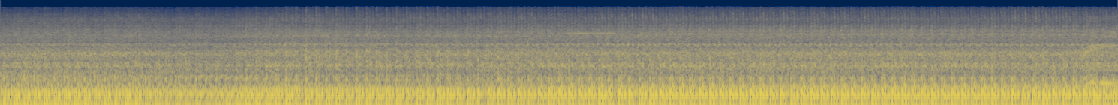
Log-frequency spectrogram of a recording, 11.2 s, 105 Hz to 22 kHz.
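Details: 1983 Honda Shadow VT500C, warm, engine temperature near center, just after replacing a bent radiator cap over coolant blowing from the overflow (head gasket first suspected): even, steady V-twin idle, smooth low beat, no misses, knocks or rattles, healthy.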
